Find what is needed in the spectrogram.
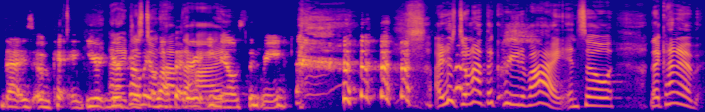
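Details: Adult woman with self-reported spasmodic dysphonia, a vocal cord spasm, heard in her speech during a podcast interview; spasmodic dysphonia.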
